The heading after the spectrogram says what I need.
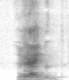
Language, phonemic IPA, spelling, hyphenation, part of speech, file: Dutch, /ˈrɛi̯.mə(n)/, rijmen, rij‧men, verb / noun, Nl-rijmen.ogg
- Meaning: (verb) 1. to rhyme (to have a rhyme with another word) 2. to rhyme, to speak or write rhymes 3. to agree, to correspond 4. to bring into agreement, to reconcile; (noun) plural of rijm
